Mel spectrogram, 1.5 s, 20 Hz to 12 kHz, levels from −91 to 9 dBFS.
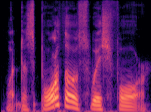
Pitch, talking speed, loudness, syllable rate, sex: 130 Hz, 200 wpm, -18 LUFS, 4.3 syllables/s, male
